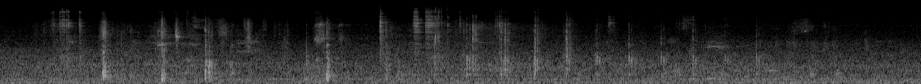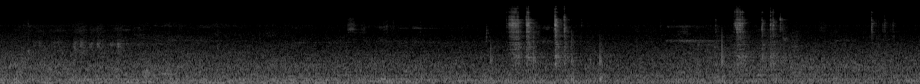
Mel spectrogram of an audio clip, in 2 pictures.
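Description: A tennis ball is struck with a racket, thudding sharply several times.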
